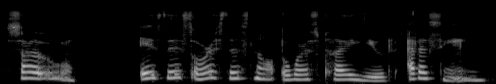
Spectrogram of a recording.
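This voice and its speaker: Woman as a wry, creaky-voiced theatergoer. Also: on the high side, lively intonation, slow pace, dark tone, dry recording, exaggerated voice. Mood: bemused. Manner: dry, casual banter. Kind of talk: conversational audio drama acting.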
